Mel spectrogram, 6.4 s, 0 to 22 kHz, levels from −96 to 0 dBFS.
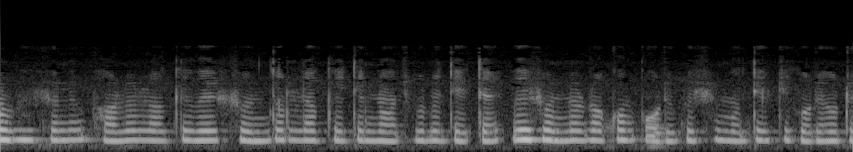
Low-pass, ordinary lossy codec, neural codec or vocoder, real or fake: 7.2 kHz; MP3, 32 kbps; none; real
